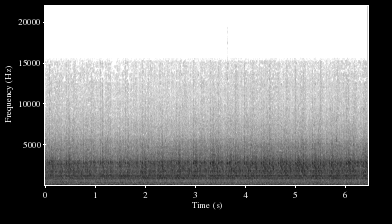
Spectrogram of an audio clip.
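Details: Ford 7.3 IDI diesel at idle: lumpy, uneven loping clatter near three beats a second, rough idle caused by a leaking fuel return line.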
